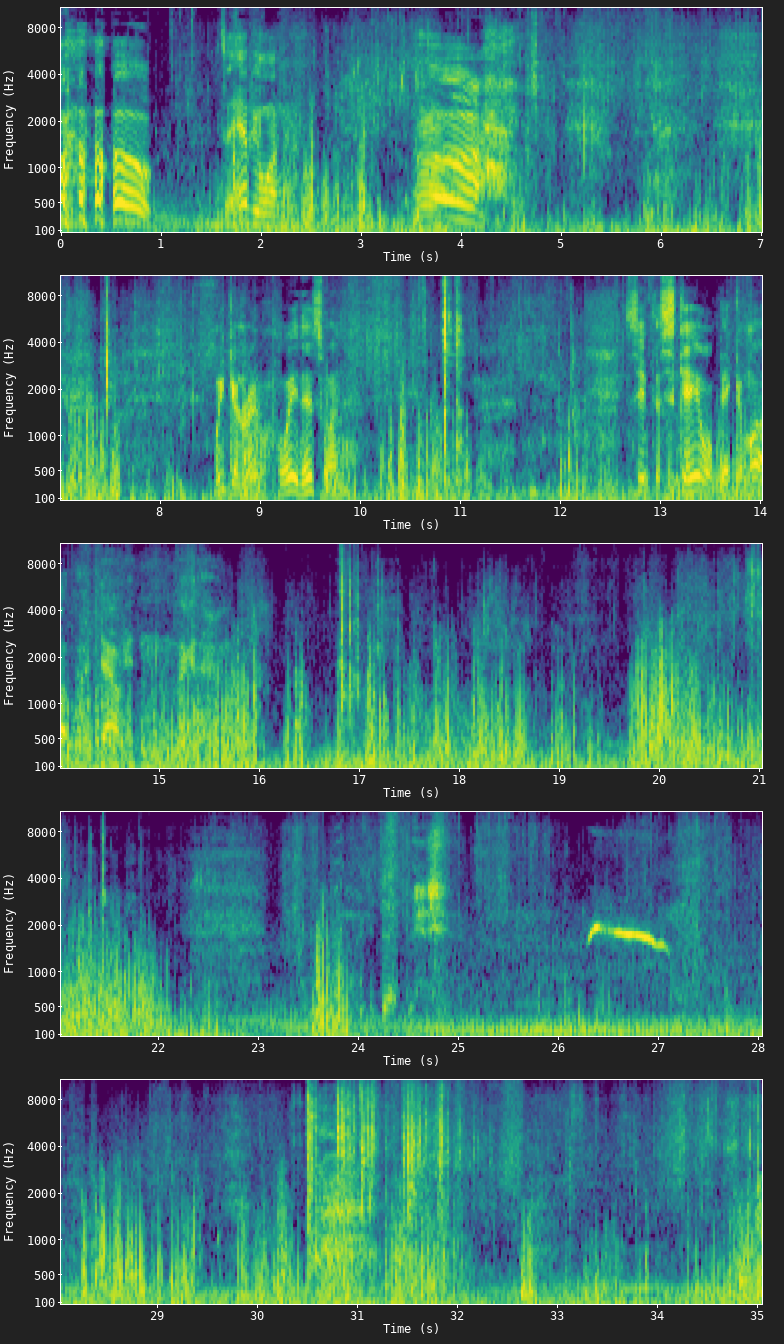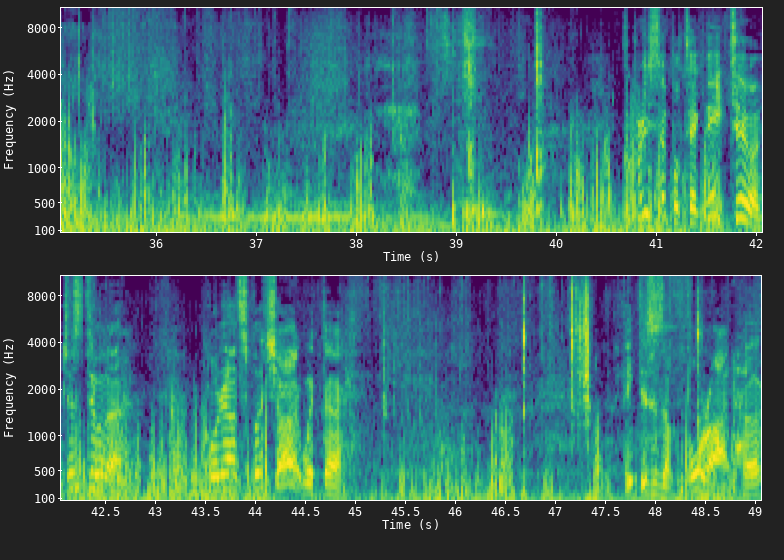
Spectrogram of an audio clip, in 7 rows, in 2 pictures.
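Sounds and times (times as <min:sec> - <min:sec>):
wind on microphone: 0:00.0 - 0:49.0
short falling whistle: 0:26.3 - 0:27.2
knocks and rustles of fish handling: 0:30.4 - 0:32.4.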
